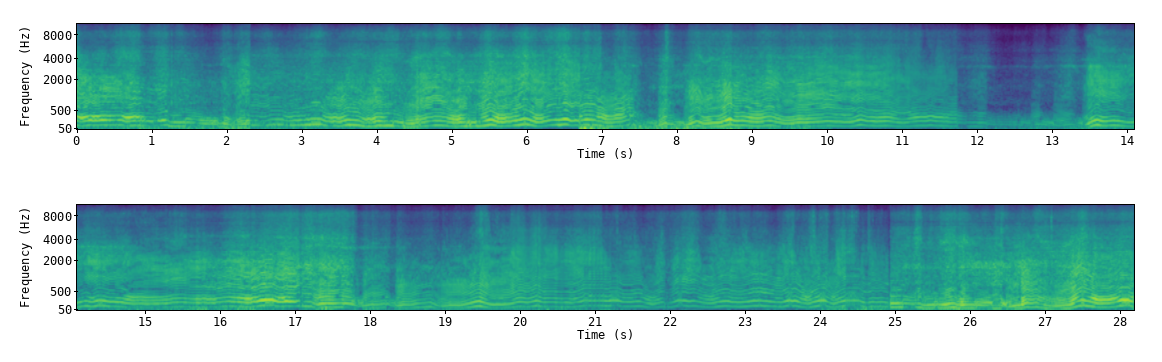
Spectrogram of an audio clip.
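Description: Triumph four-stroke motocross bike engine revving up and down over and over as the bike is ridden hard through sand corners. It dips quieter for about a second and a half around the middle.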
